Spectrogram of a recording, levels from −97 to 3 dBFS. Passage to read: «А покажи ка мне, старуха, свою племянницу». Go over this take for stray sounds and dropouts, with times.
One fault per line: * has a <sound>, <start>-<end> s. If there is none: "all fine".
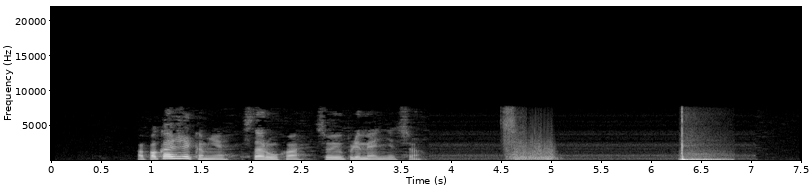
* has a sneeze, 4.5-5.1 s
* has a thud, 6.3-6.9 s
